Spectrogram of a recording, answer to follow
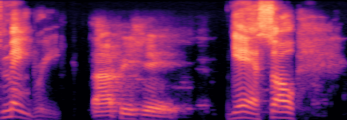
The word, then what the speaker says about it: Mabry: pronouncing Balenciaga and all that other we're gonna pronounce Mabry I appreciate it yeah so this is open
